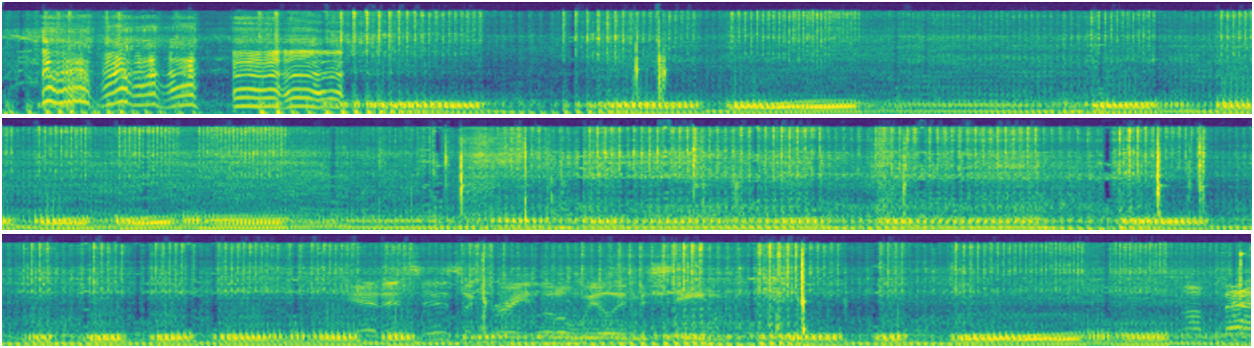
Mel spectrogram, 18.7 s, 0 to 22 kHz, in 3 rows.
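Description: An old Yamaha Tri-Moto 200 race trike engine putters at a loud, steady idle with low rumbling and clatter, rising in a few revving surges throughout, up close.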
